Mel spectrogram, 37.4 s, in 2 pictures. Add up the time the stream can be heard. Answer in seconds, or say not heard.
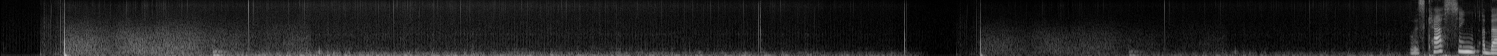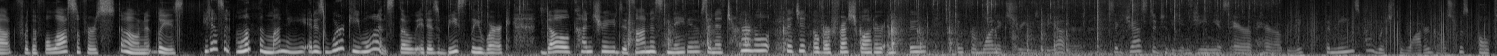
not heard.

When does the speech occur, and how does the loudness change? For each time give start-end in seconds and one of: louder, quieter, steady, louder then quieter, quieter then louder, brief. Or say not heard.
17.6-37.3 quieter.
